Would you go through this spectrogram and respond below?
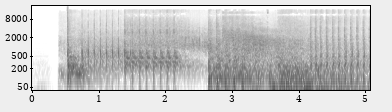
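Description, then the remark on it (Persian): Rapid bursts of automatic gunfire crack out continuously, one volley after another, loud with a dense echoing wash behind them, as mujahideen groups enter Kabul, Afghanistan, on 8 Sawr 1371 (1992), the shooting partly from fighting between mujahideen groups and partly in celebration of victory. “بخشی از تیراندازی ها از جنگ میان گروه های مختلف مجاهدین حکایت می کرد و بخش دیگر هم از شادیانه به مناسبت پیروزی.”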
